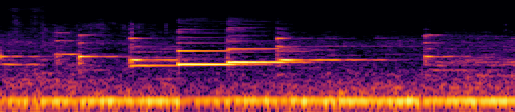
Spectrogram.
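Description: A baby's tummy-time toy with lights and sounds plays a bright electronic tinkling melody of sustained tones over a steady low hum, close and fairly loud.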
